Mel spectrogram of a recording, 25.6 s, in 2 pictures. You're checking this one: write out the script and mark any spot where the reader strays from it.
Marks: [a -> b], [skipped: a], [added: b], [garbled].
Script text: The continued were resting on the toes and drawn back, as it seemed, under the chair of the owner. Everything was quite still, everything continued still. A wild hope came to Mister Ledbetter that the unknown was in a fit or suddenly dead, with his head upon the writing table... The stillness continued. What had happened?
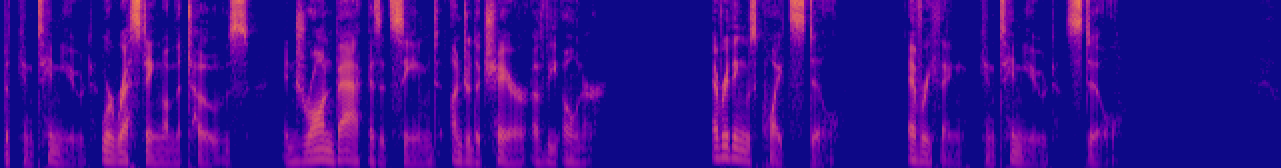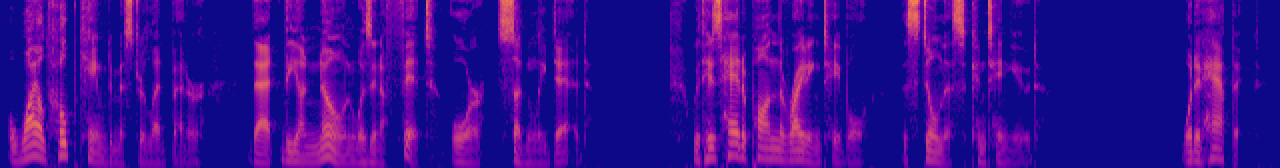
The continued were resting on the toes and drawn back, as it seemed, under the chair of the owner. Everything was quite still, everything continued still. A wild hope came to Mister Ledbetter that the unknown was in a fit or suddenly dead, with his head upon the writing table... The stillness continued. What had happened?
